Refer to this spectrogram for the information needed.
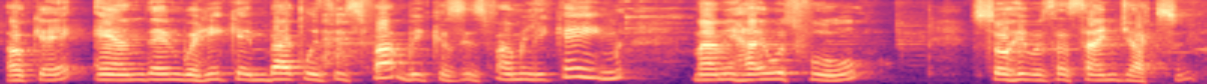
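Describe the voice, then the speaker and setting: An older woman from Cuba talks in a chatty, reminiscing way, often restarting her sentences. Her voice sits at a middle pitch for a woman. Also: unhurried, faint music behind. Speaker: guest, retired teacher. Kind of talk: casual chat.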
